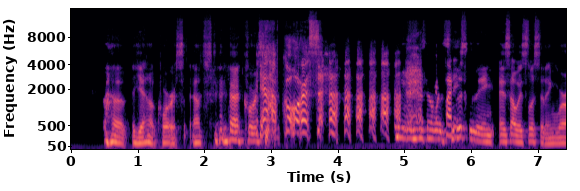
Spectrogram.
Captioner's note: chuckles; laughs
